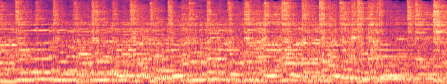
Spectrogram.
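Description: Live Cretan folk band playing an instrumental passage of an omalos dance: a violin carries a stepping melody over a steady, strummed plucked-string accompaniment, amplified through a PA.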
